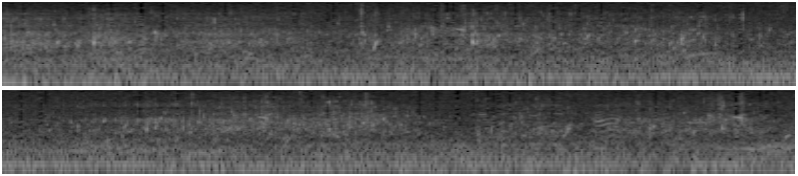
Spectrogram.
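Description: Gentle water lapping at a gravel lakeshore, a steady wash with scattered faint ticks and crackles.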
